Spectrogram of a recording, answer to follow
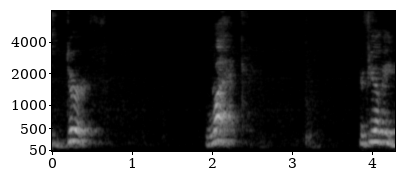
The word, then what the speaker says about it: Darth: what does Darth mean it's not pronounce correctly an English pronunciation it's dearth what if you have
